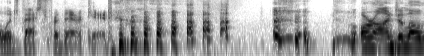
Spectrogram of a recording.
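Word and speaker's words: Orangejello: who named her twins Orangelo and Lamangelo. And you might say, oh, what are they named after? Yeah, it is spelled orange jello and lemon jello.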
